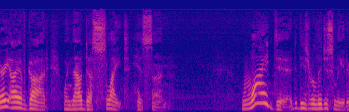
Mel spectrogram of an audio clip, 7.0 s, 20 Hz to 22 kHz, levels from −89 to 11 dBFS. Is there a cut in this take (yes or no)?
no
